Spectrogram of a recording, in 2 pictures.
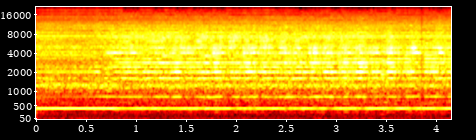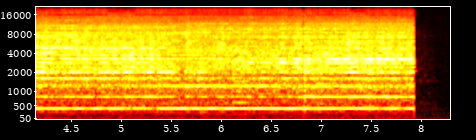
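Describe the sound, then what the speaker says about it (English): Dremel burrs grinding and carving a wooden bowl with feet, a steady high rotary whine with a constant pitch and raspy abrasion running evenly, close and alone, then cutting off abruptly. "I've done a little bit of work with the Dremel burrs"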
